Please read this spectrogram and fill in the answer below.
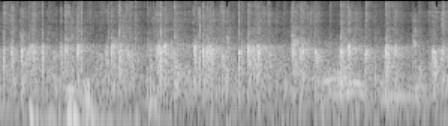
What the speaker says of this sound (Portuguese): quem crê aplaude o nome do Senhor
